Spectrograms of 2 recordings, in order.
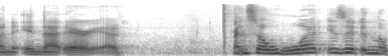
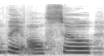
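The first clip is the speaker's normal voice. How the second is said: ordinary talk, nothing marked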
